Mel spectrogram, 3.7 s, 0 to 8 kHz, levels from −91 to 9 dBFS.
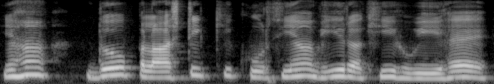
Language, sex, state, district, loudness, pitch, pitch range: Hindi, male, Jharkhand, Ranchi, -18 LUFS, 180 Hz, 165-200 Hz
